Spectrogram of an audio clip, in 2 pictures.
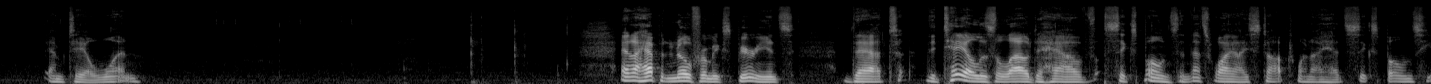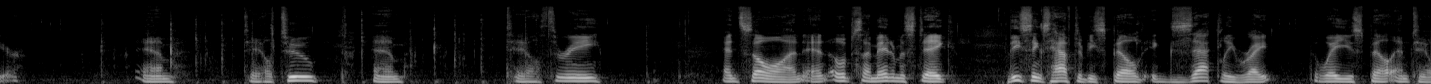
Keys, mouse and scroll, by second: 2.3-6.8 drag, 7.8 click, 14.6 click, 14.8-21.8 drag, 27.3-28.6 drag.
